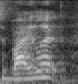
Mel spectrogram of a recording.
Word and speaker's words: Violent: It's called Violet or Violent. It says underneath the N is silent, so I take it it's Violet.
